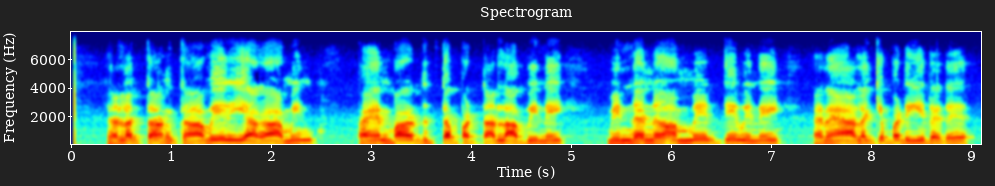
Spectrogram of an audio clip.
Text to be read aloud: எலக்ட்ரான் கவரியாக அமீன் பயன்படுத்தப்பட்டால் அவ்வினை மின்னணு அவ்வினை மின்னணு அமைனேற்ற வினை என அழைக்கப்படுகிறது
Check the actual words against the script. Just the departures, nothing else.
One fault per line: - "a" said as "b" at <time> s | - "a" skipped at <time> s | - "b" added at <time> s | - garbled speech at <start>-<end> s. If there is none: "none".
- "அவ்வினை மின்னணு" skipped at 5.9 s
